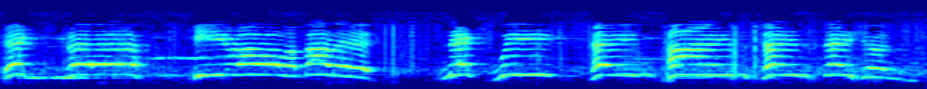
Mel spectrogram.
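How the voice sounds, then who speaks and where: A performer playing a street newsboy in a 1930s radio announcement, crying out in drawn-out calls. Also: very high voice, fairly even intonation, phone-quality sound, heavily acted. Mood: excited. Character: shrill street newsboy hawking papers. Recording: thin old radio recording, music behind.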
